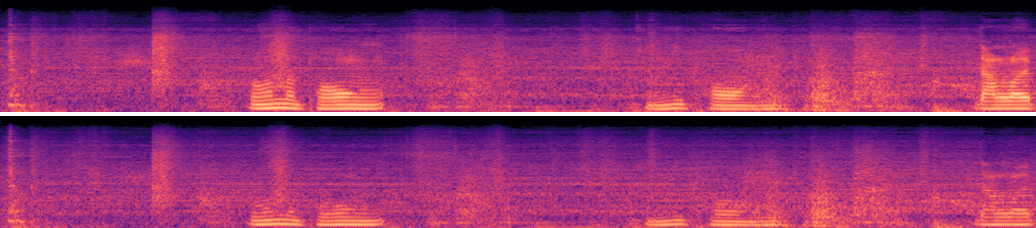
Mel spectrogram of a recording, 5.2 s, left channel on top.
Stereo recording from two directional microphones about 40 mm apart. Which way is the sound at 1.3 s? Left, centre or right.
Right.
